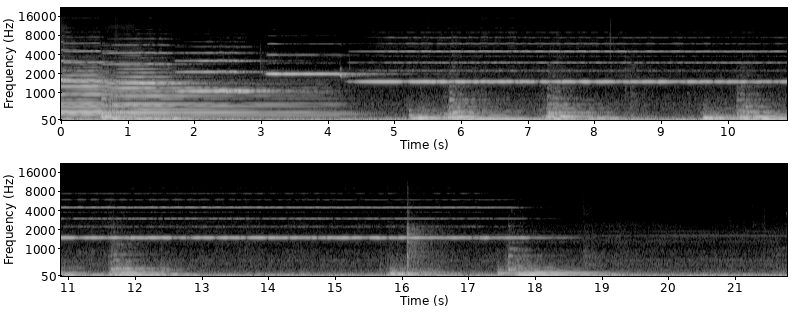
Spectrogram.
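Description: Orchestra playing quietly: a piccolo steps down through a few notes, then holds one long high note while cellos and double basses play short low notes about every two seconds beneath it. The piccolo's note fades out near the end.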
